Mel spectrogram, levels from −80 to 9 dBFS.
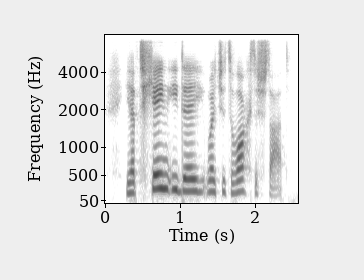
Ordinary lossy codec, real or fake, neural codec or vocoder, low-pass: none; fake; codec, 16 kHz, about 1 kbps, DyCAST, with the encoder's durations; 7.2 kHz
